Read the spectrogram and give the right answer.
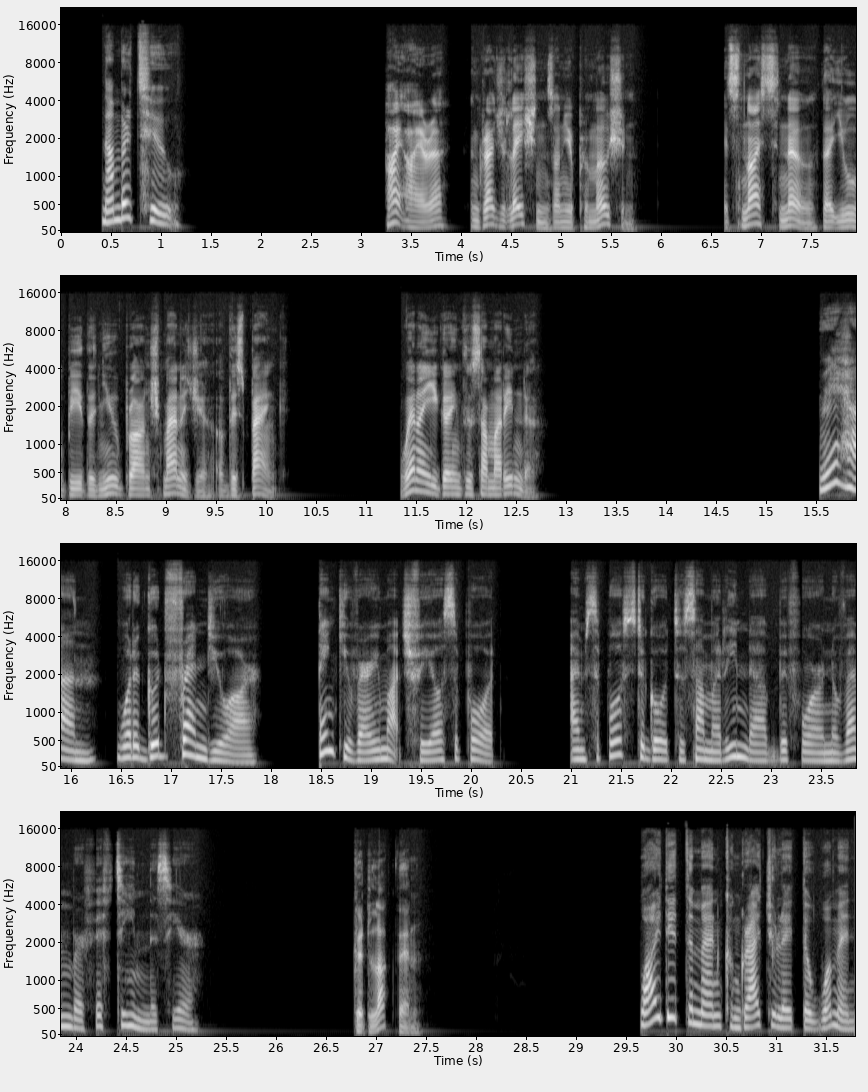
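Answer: Because she was promoted to be the new branch manager of the bank.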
